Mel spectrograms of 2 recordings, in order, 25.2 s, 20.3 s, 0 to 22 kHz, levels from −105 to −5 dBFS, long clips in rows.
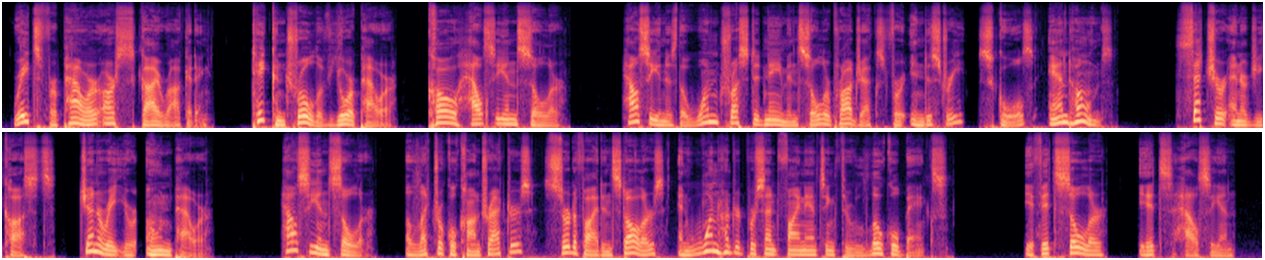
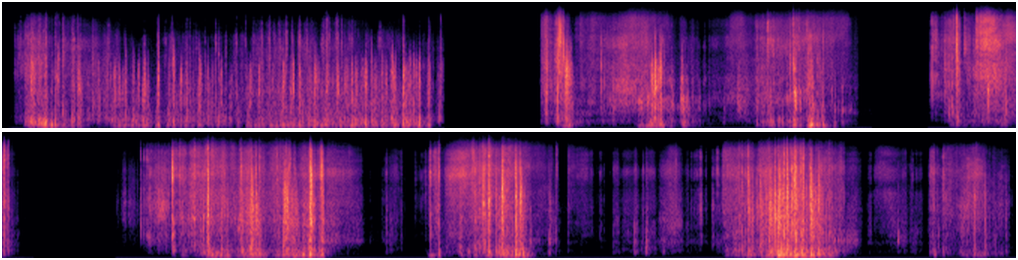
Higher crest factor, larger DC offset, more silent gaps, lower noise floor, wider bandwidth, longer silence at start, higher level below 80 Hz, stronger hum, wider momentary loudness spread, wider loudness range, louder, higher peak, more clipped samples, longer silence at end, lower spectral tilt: second, 18 dB vs 34 dB; neither; second, none vs 4.44-5.39 s, 8.70-9.27 s, 10.46-11.28 s; first, -89 dBFS vs -67 dBFS; about the same, over 20 kHz vs 18.5 kHz; about the same, 0.15 s vs 0.25 s; first, -38 dBFS vs -74 dBFS; neither; second, 11 LU vs 24 LU; second, 3 LU vs 14 LU; first, -22 LUFS vs -29 LUFS; about the same, -4 dBFS vs -2 dBFS; neither; about the same, 0.3 s vs 0.3 s; first, -5 dB/octave vs -0.5 dB/octave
